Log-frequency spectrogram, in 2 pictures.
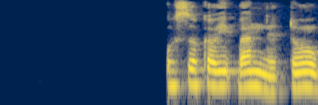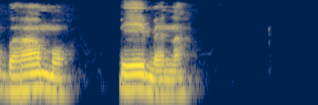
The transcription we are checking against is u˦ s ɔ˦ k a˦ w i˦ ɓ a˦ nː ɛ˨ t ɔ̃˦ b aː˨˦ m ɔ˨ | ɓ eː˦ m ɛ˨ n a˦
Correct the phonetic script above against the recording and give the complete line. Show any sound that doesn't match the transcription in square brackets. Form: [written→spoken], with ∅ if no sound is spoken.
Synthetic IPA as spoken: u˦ s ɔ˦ k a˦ w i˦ ɓ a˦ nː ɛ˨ t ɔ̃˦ b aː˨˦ m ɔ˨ | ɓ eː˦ m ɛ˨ n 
